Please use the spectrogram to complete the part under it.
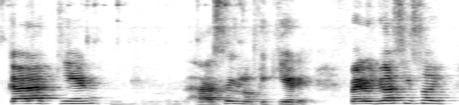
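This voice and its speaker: Mexican woman host, chatty live-stream storyteller, lively high voice, roomy echo. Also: takes it slowly. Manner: animated, swoops high when retelling scenes. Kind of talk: casual storytelling to viewers.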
